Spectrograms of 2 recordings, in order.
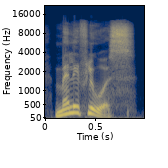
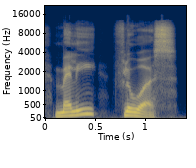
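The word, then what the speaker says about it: mellifluous: मेलीफ्लूस एक बार और इसके सिलेबल्स को तोड़कर बोलते हैं मेलीफ्लूस।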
